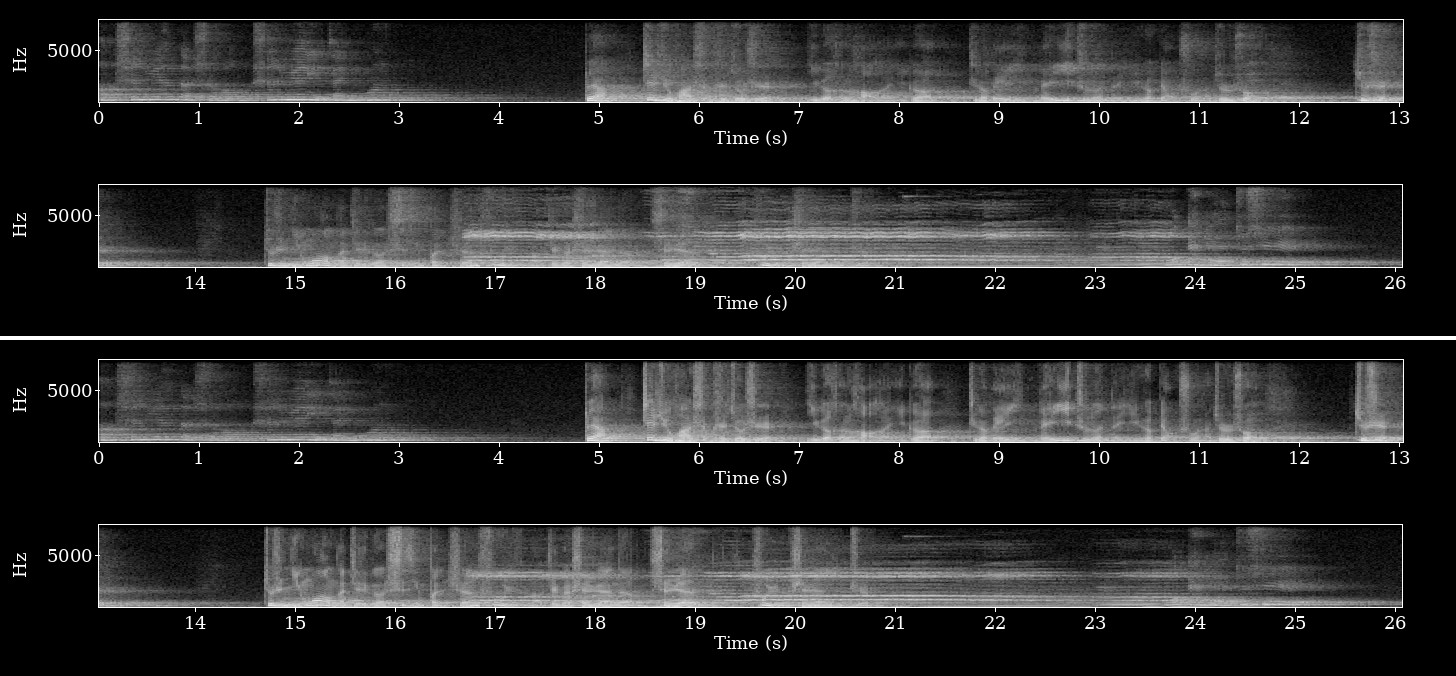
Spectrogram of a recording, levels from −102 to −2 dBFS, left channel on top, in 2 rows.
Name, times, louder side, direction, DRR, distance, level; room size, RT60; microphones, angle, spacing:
voice 1, 0.0-3.1 11.4-12.3 12.5-12.7 23.7-25.1, left 2 dB, 20° left, -1 dB, 3.1 m, -28 dB
voice 2, 5.4-6.7 7.1-8.4 8.7-11.6 12.6-12.9 14.7-19.1 19.6-20.8, right 1 dB, 55° right, 7 dB, 1.3 m, -21 dB
sound 1, 16.7-23.8, left 2 dB, 85° left, 3.1 m, -26 dB
21.0 x 21.0 x 7.0 m, 3.0 s
head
